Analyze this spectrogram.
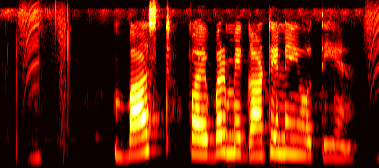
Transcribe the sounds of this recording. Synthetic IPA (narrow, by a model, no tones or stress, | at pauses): baːsʈpʰaːɪbəɾmẽɡãːʈʰenəɦĩɦoːt̪iɦɛ̃ː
